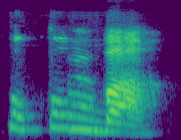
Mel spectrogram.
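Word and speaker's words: kukumba: Now, I like this word because in the first syllable, you have ku. In the second syllable, you have kum. Notice you still have the ku in there. Hence, you have ku and then ku again, followed by the M, and then ba. So the short A sound.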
